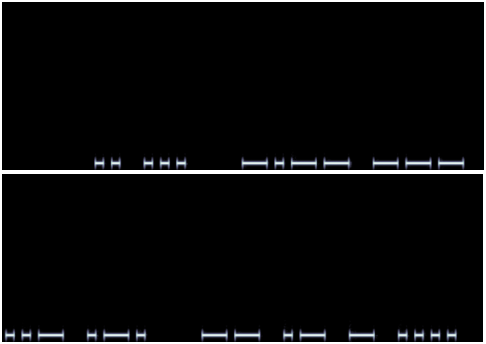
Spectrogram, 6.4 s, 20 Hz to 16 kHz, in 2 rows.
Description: Morse code, heard as a keyed tone, about 22 wpm, 700 Hz. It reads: IS YOUR MATH
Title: Sentences from Top 1000 Words - Review Part 6 - 22wpm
